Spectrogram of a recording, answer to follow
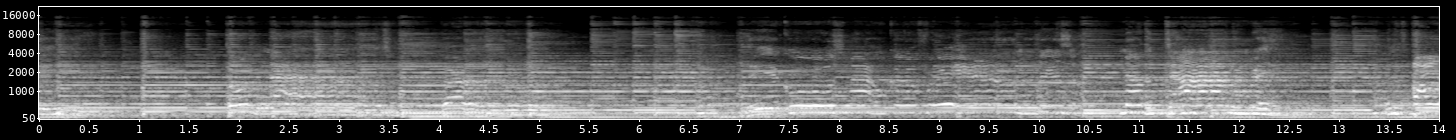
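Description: Solo acoustic guitar playing an instrumental passage between sung lines, with held chords and notes that bend in pitch.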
